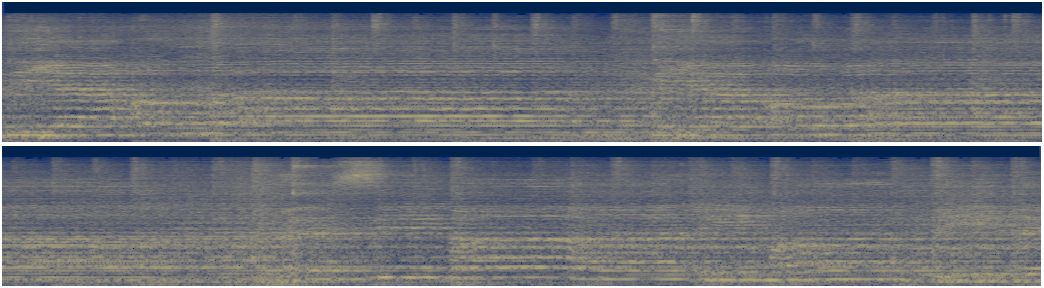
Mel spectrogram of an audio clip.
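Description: Two male voices singing a Tatar nasheed together into microphones, moving through long held notes, amplified over a hall's PA.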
